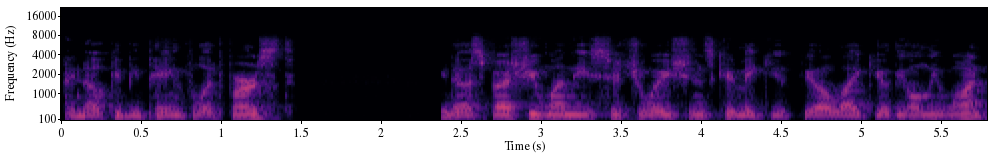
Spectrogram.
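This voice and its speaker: A man with a medium-pitched voice talks at a fairly quick pace, his intonation fairly even. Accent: Bronx. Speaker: spiritual video creator. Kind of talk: personal testimony monologue. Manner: occasional stumbling over words, repetitions; conversational, frequent tag 'okay?'.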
